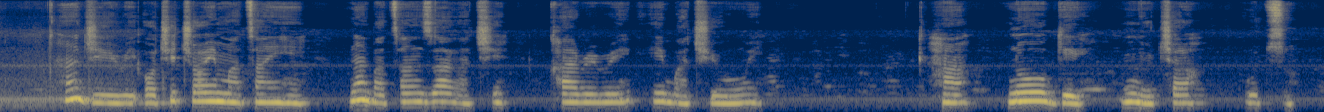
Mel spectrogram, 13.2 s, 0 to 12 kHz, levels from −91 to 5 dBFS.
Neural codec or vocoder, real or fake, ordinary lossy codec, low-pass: none; real; none; none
